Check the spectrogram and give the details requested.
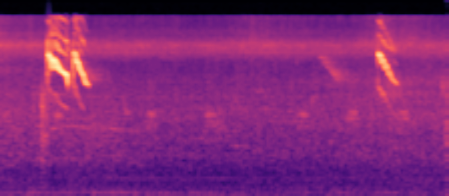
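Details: Lure song of a white-eye used to train caged birds while they are set out for morning dewing: a quick pair of sharp, high, falling whistles near the start, then one more about three seconds later, against a constant thin hiss.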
